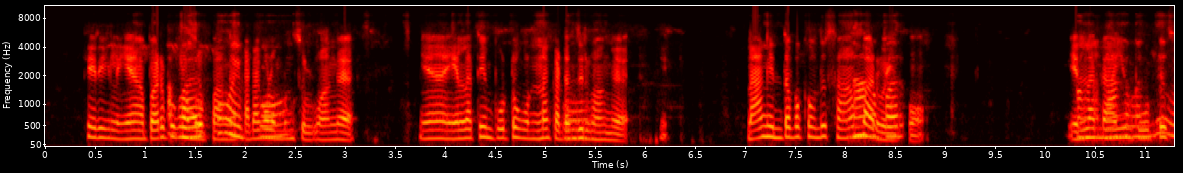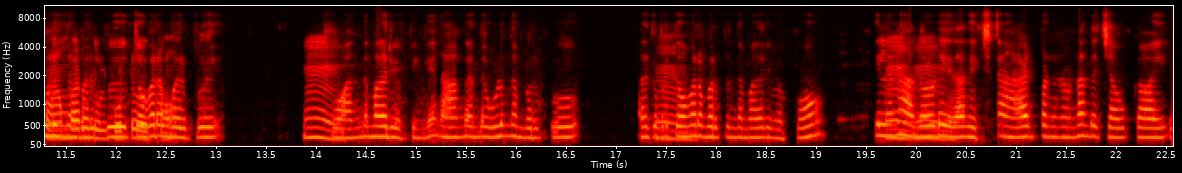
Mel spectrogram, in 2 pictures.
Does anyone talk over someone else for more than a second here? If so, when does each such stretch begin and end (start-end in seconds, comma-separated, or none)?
10.3-12.6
